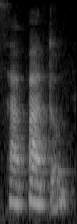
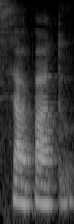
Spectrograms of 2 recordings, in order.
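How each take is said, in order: First: Zapato starting on a lisped "th"; tongue between the teeth to begin zapato; Castilian Z. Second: Zapato starting on an S, "sapato"; Latin American S. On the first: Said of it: "Como se tivesse a língua presa". (Z de língua presa em zapato) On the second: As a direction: begin zapato with a plain S. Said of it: "você pode pronunciar como S". (Z com som de S em zapato) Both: Shown as a demonstration.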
